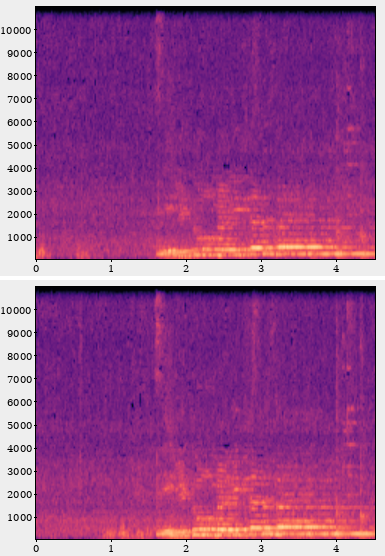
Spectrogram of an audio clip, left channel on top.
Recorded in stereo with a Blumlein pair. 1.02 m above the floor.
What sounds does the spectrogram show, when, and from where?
1.6 s laughter: 20° right, 2.5 m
